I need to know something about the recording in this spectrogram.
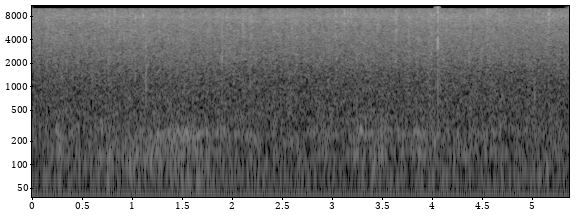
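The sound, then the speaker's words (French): Dense, steady rain pours down with a continuous hiss, drops pattering on a hard surface, the rain growing heavier. The downpour is heavy and unbroken, with no voices. “La pluie s'aggrave.”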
